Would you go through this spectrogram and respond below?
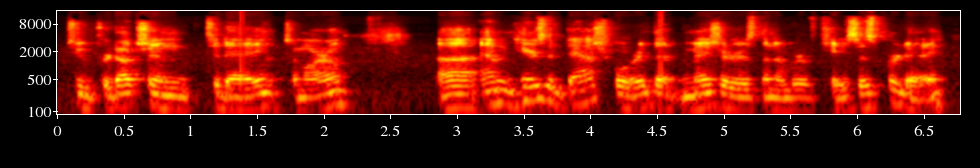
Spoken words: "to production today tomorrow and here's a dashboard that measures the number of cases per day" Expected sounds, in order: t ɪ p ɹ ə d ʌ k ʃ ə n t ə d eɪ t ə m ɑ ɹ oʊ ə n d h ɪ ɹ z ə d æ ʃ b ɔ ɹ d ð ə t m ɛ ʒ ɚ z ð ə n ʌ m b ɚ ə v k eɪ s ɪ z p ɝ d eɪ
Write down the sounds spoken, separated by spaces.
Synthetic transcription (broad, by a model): t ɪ p ɹ ə d ʌ k ʃ ə n t ə d eɪ t ə m ɑ ɹ oʊ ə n h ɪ ɹ z ə d æ ʃ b ɔ ɹ d ð ə t m ɛ ʒ ɚ z ð ə n ʌ m b ɚ ə v k eɪ s ɪ z p ɝ d eɪ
